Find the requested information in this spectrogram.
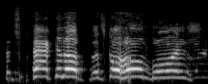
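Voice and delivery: high, loud sarcastic rallying call; mock retreat order. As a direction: call off the troops in mockery. Mocks co-host's wish to retreat.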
